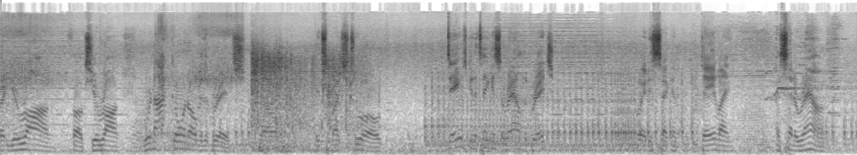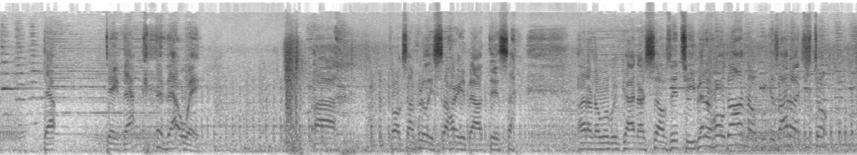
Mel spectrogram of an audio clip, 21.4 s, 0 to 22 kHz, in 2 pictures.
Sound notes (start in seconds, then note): 12.4 giggles; 14.3 bridge creaks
